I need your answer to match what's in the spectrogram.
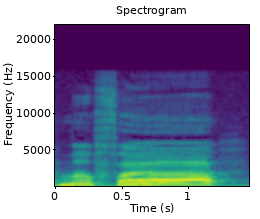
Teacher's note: Mad asli atau Mad thi'i karena di sana ada fathah ya fathahnya ada pada huruf Fa bertemu dengan alif Nah jadi dia panjangnya dua harakat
